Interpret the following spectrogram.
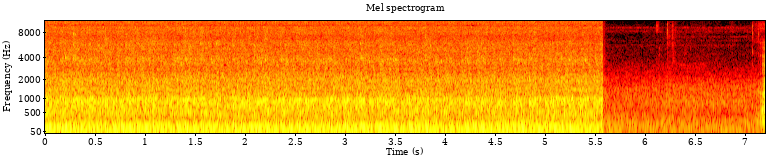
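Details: Cummins diesel truck after new starter install: steady low churn for about five seconds, then cuts off abruptly; cranking but no sign of catching, no start.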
